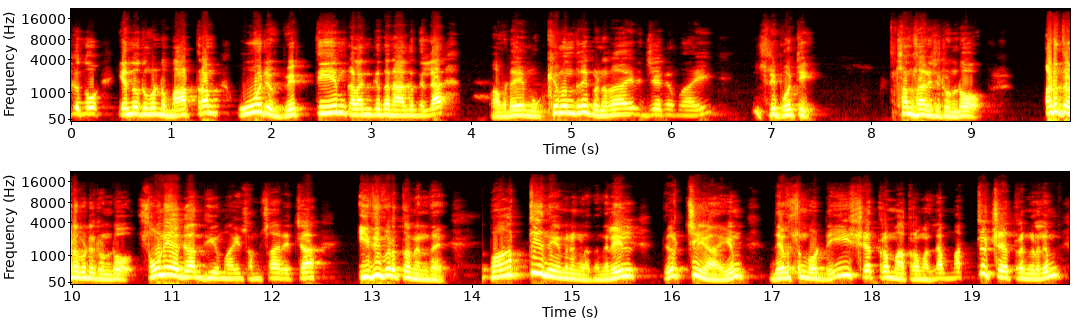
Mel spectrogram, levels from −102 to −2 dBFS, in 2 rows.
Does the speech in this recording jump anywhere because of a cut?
yes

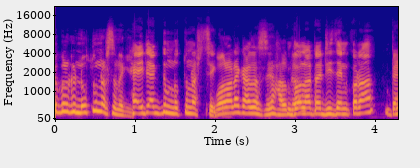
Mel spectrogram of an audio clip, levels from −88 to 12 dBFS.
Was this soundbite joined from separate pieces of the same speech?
no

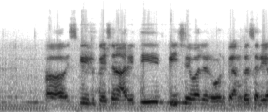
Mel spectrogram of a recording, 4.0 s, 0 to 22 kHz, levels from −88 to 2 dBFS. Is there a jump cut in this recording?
no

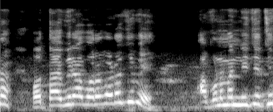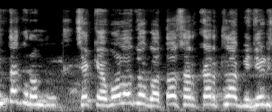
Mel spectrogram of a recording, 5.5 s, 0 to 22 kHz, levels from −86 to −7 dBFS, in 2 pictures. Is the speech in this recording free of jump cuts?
no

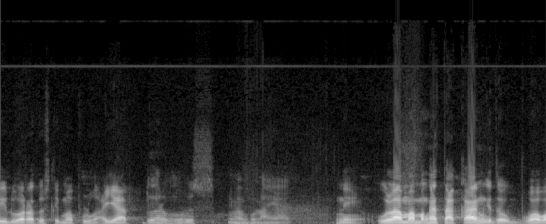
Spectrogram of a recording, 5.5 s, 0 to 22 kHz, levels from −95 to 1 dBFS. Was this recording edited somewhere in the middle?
no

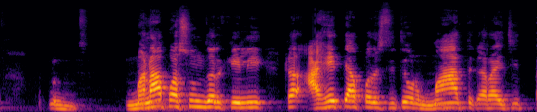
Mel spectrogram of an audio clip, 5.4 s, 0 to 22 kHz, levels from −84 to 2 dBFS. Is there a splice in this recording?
no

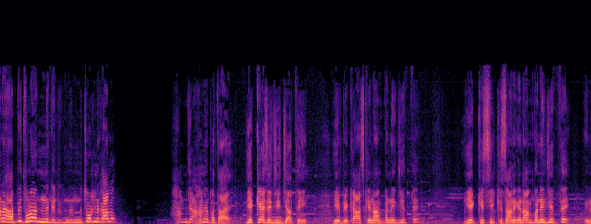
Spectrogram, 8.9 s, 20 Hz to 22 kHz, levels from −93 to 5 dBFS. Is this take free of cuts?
no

